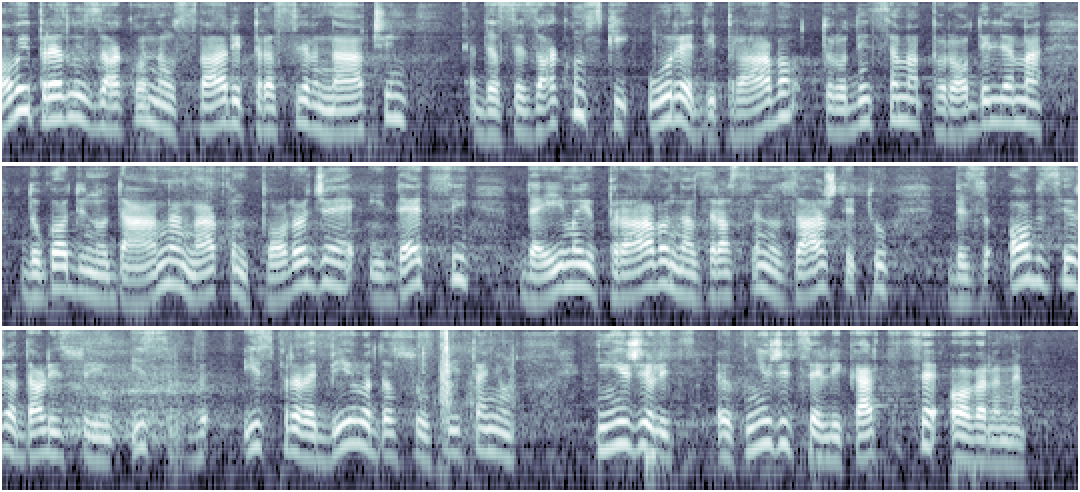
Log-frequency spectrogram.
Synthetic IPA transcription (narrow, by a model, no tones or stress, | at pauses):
o̞ʋajpɾeːd̪lˠo̞ɡzaːko̞naust̪ʋaːɾipɾesʎaʋnːaːt͡ʃin | d̪ase̞zaːko̞nskiuɾed̪ipɾaːʋo̞t̪ɾuːd̪nit̪samapoɾo̞d̪iʎama | d̪o̞ɡo̞d̪inud̪a̰ːnanaːko̞npo̞ɾo̞d͡ʑajaʔid̪et̪si | d̪aimajupɾaːʋo̞nazd̪ɾast̪ʋe̞nuzaːʃt̪it̪u | be̞zo̞bziɾad̪alisuimi | ispɾaʋe̞biːlo̞d̪asuupiːt̪aɲu | kɲiʒit̪seilikaɾt̪i̥t̪se̞ʔo̞ʋaɾene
